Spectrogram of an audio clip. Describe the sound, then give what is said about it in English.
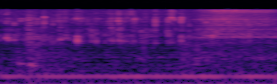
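Tea pours from a very large teapot into a small cup in a steady trickling stream, a soft liquid splash running continuously for a couple of seconds over a low background hum. “We'll just pour this.”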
